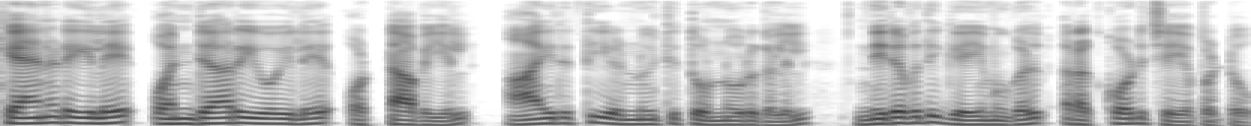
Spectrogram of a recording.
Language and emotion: Malayalam, neutral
